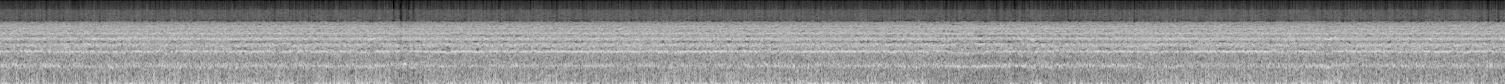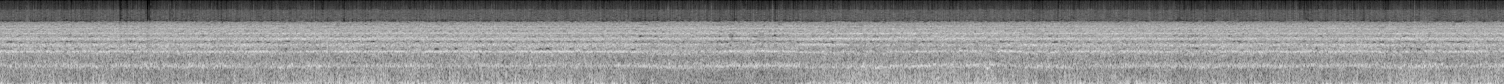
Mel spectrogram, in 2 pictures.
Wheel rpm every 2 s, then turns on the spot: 230, 230, 230, 230, 230, 230, 230, 230, 230, 230, 230, 220, 230, 230, 230.
none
